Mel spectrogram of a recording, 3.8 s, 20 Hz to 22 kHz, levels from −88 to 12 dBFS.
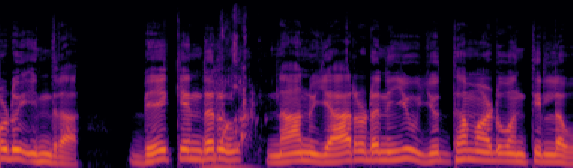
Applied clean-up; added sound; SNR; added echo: neural mask model Resemble Enhance denoiser.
